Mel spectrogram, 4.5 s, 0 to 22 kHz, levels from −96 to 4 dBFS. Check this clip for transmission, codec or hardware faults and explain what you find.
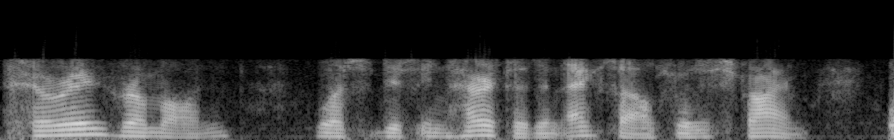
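One fault runs through the whole clip: tandem speech coding. From start to finish the speech sounds rough, muffled and warbly, with nothing above about 3.8 kHz. The call passed through G.723.1 at 6.3 kbit/s, then G.711 mu-law, then GSM full rate at 13 kbit/s. Each border meant decoding and coding again, so two low-rate speech coders in a row stacked their errors, with the GSM coder modelling an already smeared signal.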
